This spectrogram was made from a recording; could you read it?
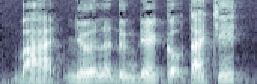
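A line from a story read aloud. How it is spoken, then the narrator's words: Excited shout. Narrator (Vietnamese): Diệp Hoàng phấn khởi thét lớn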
